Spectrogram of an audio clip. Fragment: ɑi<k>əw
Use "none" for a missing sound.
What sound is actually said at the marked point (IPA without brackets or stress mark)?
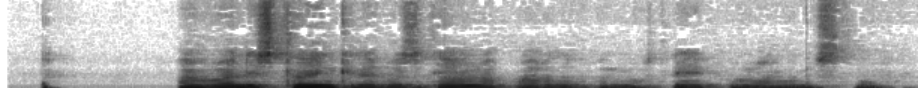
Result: p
